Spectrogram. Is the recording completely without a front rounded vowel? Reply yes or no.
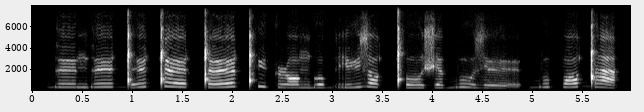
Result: no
